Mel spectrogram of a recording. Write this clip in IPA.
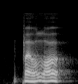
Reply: p ə˨˩˦ u̯ lˠ ʊ˩˧˩

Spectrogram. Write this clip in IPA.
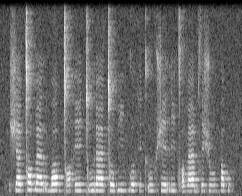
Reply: ʃ æ ǀ ɒ b æː r b ɒː b ɡ͡ǀ ɒ h eː ɡ͡ǀ uː ɾ æː ǀ o ɓ iː v ɡ o h e kʼ uː v ʃ e r iː tʼ ɒ v æː b s e ʃ uː k ɒ b

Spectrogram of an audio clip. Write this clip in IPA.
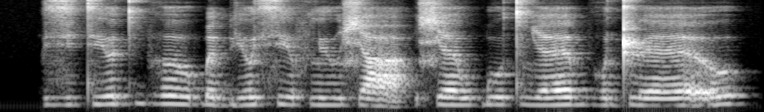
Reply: zʲ ə tʲ əː tʲ bʱ əː ʊ̯ ɓ ɛ bʲ œ ʊ̯ sʲ əː f lʲ uː ɕ a | ɕ ɛː w ɓ uː t ʎ ɛː bʱ o tʲ ɭ ɛː ʊ̯

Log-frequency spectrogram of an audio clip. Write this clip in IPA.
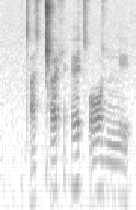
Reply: tʼ a z ǁ ɐ ɬ | ɛ t͡sʼ ɔː z nː e

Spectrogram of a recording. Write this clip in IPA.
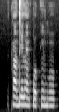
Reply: k ã˧ d e˧ l ɛ̃˨ k͡p o˨ k ĩ˧ b ũ˧

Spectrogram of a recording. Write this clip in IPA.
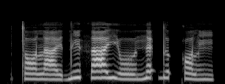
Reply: t ɔ˨ l a˨ ɪ̯ d ĩ˦˨ θ ä˦ j o˨ ʊ̯ n ɛ˦ ʔ d ʊ˦ ʔ k ɔ˦˨ l ĩ˦˨

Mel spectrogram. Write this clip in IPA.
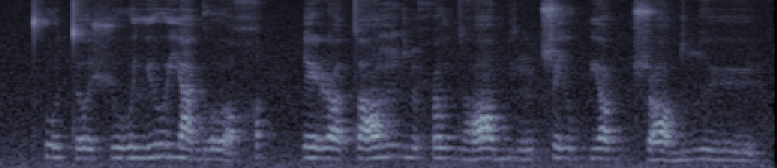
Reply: t̪ʰ u t ʊ ʃ u lʲ u j a ɡ ʊ χ | i ɭ ɒ t ɒ ŋ ʊ ʎ ħ u dʱ ɒ bʲ ə ŋ ʈ͡ʂ i u̯ pʲ ɒ ɡ ʈ͡ʂ ɒ ɡ ʎ y

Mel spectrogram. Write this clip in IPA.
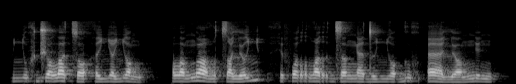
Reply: ʎ ɔ xʷ d͡ʒ ʊ lˠ ɛ t͡s ɔ h ɜ ʎ ɑ ʎ ɒ ŋ | lˠ ʌ ŋʷ ɜ ðˤ ʊ t͡s ɑ lʲ ɔ ʎ | h ɪ f ɔ r ðˤ ɛ r d͡z ʌ ŋ æ d ʊ ʎ ɔ ɡ ʊ xʷ ʔ æ lʲ ɒ ŋ ɪ ŋ

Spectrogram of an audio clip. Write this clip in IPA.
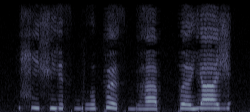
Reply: x i ʃ j ɪ θ bʱ o p œ θ bʱ a pː ɜ j a ʒ

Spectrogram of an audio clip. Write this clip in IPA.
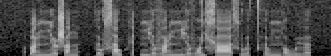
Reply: ɓ a˨˩ ŋ ɲ ɨ˨˩ ə̯ ʂ a˨˩ n | k ə˧˥ w s a˧ w h ɛ˨˩ t̚ ɲ i˧ ə̯ v a˧ ŋ ɲ i˧ ə̯ v ɔ˨˩˦ j x aː˨˩˦ s u˨˩ ə̯ t̪ʰ ə˨˩˦ w ɲ ɔ˨˩ w ɨ˨˩˨ ə̯

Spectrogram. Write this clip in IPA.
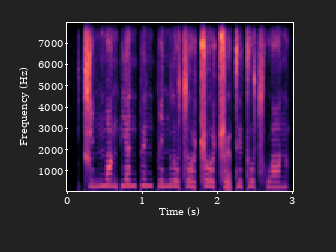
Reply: t͡ɕ i˨˦ ŋ n̪ ɑ˥˨ ŋ p j ɛ˦ n p y˦ n p i˨˦ n l u˥˨ t͡s o˥˨ ʊ̯ ʈ͡ʂ o˥˨ ʊ̯ ʈ͡ʂ ɻ̩˨˩ t̪ y˥˨ t̪ u˦ t͡sʰ w ɑ˦ ŋ

